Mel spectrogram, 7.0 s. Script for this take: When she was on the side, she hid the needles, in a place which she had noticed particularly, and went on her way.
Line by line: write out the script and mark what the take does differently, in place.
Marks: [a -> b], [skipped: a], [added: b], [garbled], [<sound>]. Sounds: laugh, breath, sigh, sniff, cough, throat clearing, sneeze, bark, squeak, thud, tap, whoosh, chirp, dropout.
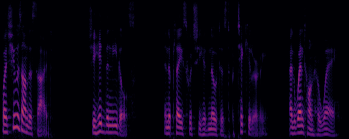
When she was on the side, she hid the needles, in a place which she had noticed particularly, and went on her way.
